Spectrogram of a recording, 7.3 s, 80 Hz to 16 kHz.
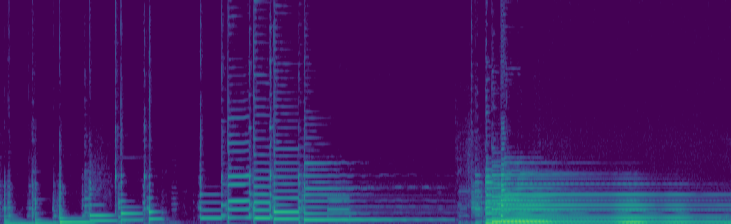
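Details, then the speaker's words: Pignose G40V all-tube amp with a 10-inch speaker, after its scratchy pots were cleaned: guitar rings clean with no crackle or dropouts, and the volume knobs respond properly even at low settings. "yeah. It's much cleaner, much cleaner."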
